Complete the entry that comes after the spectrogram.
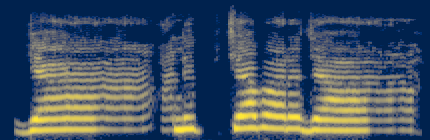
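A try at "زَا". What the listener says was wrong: জিম হচ্ছে, জিম হয়ে যাচ্ছে, সিটি দিতে হবে। যা, যা, সিটি দিন। যা, যা, সিটি দিন।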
